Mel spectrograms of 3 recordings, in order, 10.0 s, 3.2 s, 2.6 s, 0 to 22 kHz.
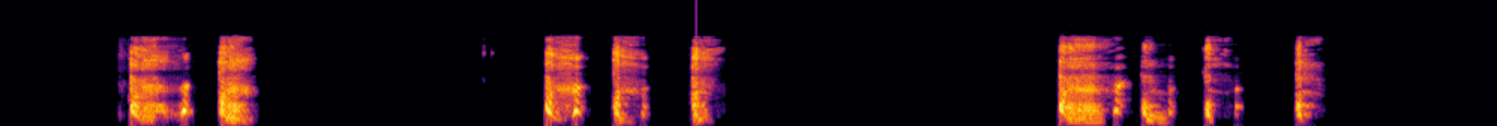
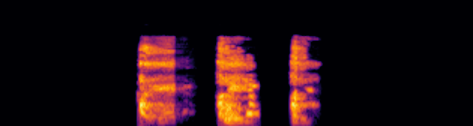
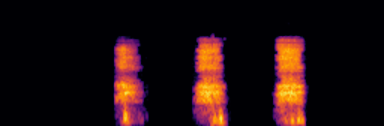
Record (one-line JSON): {"three_cough_length": "10.0 s", "three_cough_amplitude": 32767, "three_cough_signal_mean_std_ratio": 0.29, "cough_length": "3.2 s", "cough_amplitude": 28038, "cough_signal_mean_std_ratio": 0.32, "exhalation_length": "2.6 s", "exhalation_amplitude": 31833, "exhalation_signal_mean_std_ratio": 0.32, "survey_phase": "alpha (2021-03-01 to 2021-08-12)", "age": "18-44", "gender": "Female", "wearing_mask": "No", "symptom_cough_any": true, "symptom_fatigue": true, "symptom_headache": true, "symptom_change_to_sense_of_smell_or_taste": true, "symptom_onset": "7 days", "smoker_status": "Never smoked", "respiratory_condition_asthma": false, "respiratory_condition_other": false, "recruitment_source": "Test and Trace", "submission_delay": "2 days", "covid_test_result": "Positive", "covid_test_method": "RT-qPCR"}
